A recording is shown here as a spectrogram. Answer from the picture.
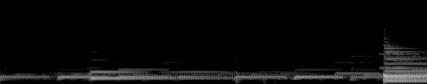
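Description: Harp music: slow, single plucked notes that ring and fade one after another, with a louder, lower chord struck near the end.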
